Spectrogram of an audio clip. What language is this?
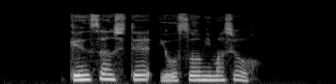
Japanese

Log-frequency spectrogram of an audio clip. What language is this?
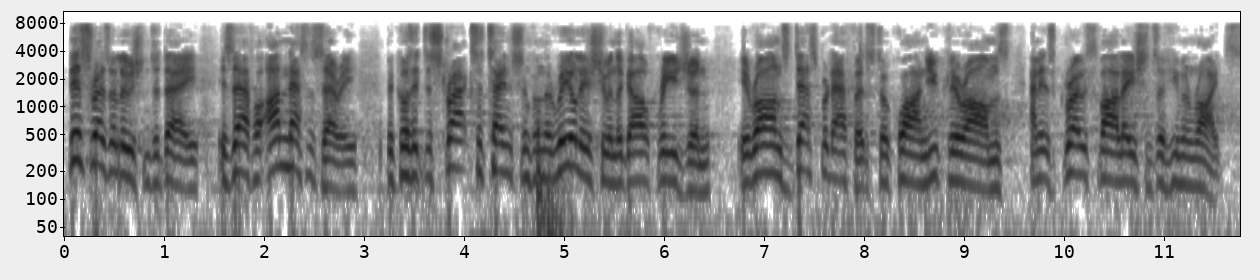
English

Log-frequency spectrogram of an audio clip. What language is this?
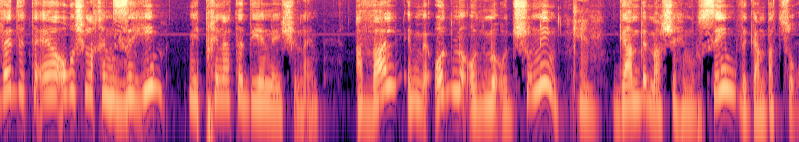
Hebrew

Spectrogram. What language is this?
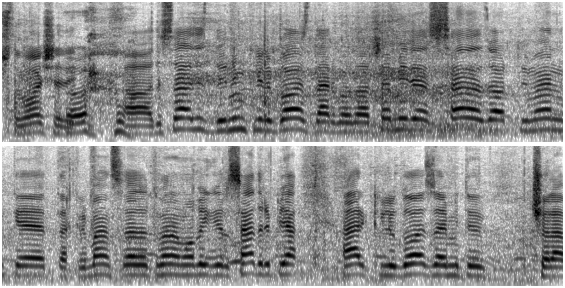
Persian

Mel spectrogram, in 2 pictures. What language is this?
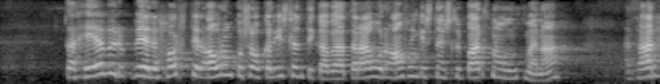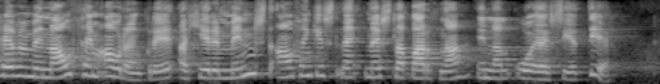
Icelandic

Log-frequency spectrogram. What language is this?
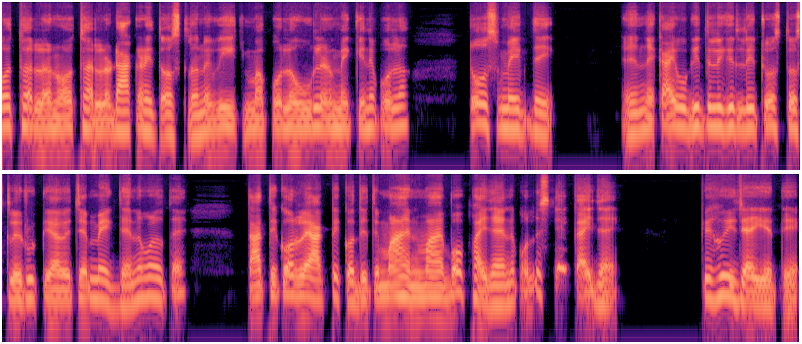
Bhili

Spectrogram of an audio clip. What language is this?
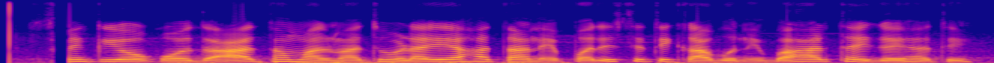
Gujarati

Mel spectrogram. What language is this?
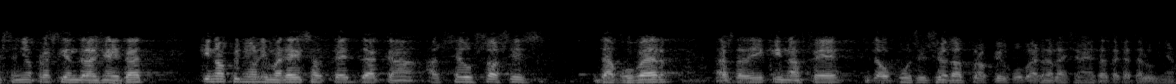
Catalan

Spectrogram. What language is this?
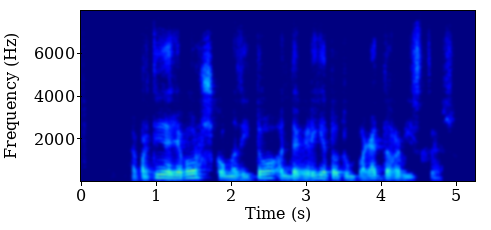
Catalan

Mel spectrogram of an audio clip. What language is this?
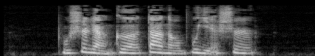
Chinese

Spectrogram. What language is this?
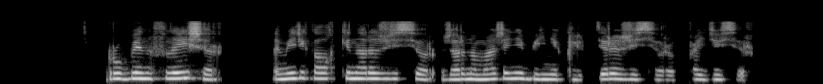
Kazakh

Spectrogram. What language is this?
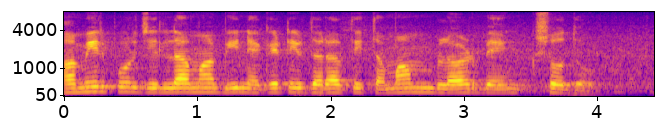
Gujarati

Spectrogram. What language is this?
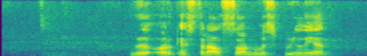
Javanese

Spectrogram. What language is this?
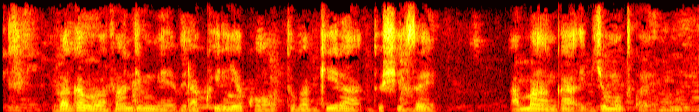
Kinyarwanda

